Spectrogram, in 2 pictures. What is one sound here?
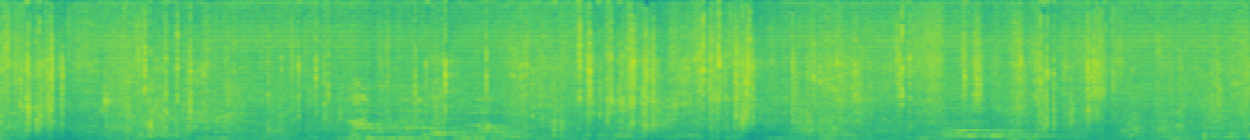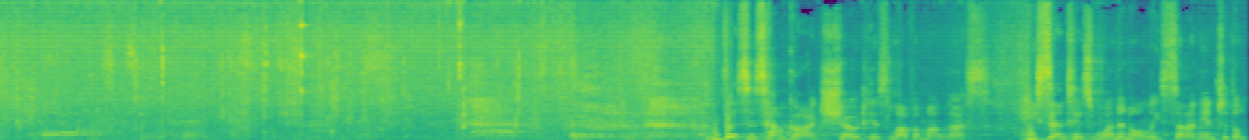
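A middle-aged woman sings into a microphone.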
